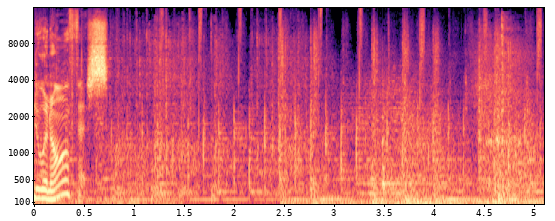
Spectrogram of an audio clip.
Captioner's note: rattling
